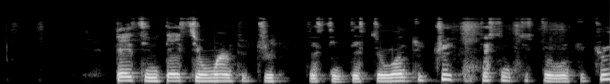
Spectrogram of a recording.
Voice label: voice message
